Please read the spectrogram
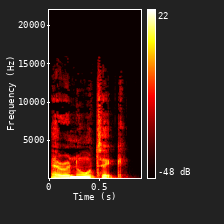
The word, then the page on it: aeronautic: British English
